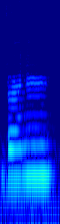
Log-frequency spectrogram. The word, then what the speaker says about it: Werner: Germany weren't that's probably I know Germans pronounced their W's like these so it's probably Werner Finnick an orphan grows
